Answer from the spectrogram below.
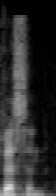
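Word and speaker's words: Väsen: Vassen, V-A-S-E-N, and the album is World, W-H-I-R-L-E-D. This is an incredible album. It's pronounced Vassen.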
